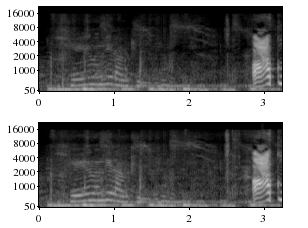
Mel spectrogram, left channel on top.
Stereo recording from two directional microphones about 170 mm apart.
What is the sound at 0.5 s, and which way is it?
Speech, 25° right (ahead or behind).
